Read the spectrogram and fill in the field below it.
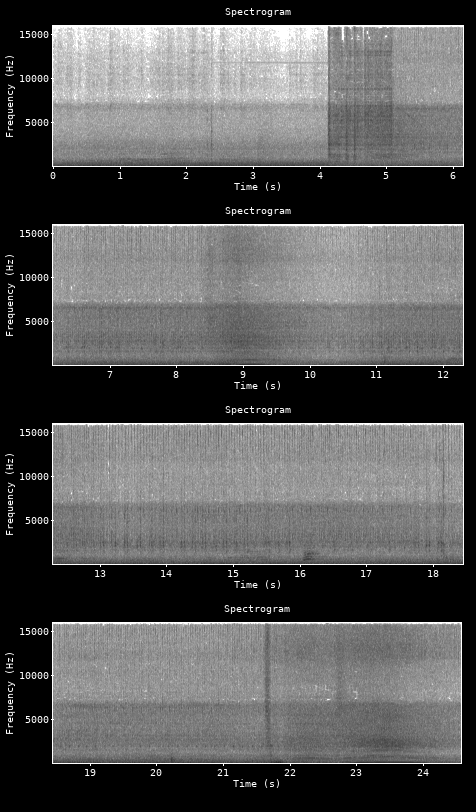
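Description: Toyota Yaris engine running after an ignition coil replacement on a misfiring cylinder, a steady close idle with a few brief revs, while people talk over it.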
